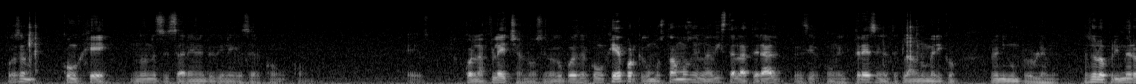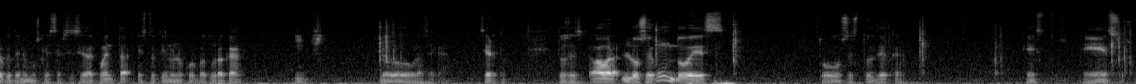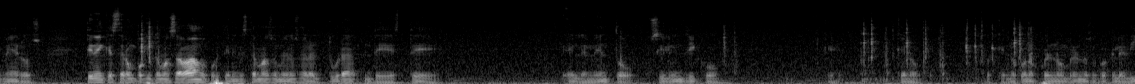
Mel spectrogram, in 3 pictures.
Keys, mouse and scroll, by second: 0.2 g, 1.7 click, 2.2-5.1 scroll down 2, 5.1 scroll up 2, 5.7 scroll down 2, 9.2 alt+Tab, 15.4 alt+Tab, 17.8 a, 19.3 alt+shift+right click, 19.8 alt+shift+right click, 20.7 alt+shift+right click, 21.6 alt+shift+scroll down 2, 22.6 alt+Tab, 24.3 alt+Tab, 29.8 e, 31.3 ctrl+z, 32.2 ctrl+Escape, 32.8 ctrl+z.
